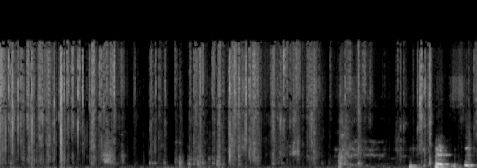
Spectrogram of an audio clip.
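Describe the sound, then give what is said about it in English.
Crisp paper tearing and crinkling in repeated bursts as wrapping is ripped away from Dwell, a book study on the Eucharist, with brief pauses between rips and a voice speaking near the end. “I should have taken it out of the paper, but that's fine.”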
